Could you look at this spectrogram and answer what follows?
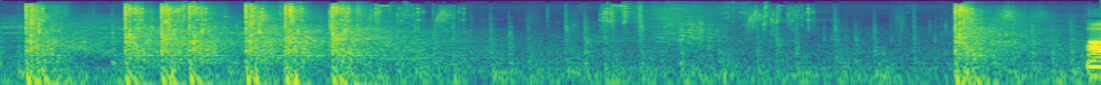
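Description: Gunfire in the video game Control comes as rapid bursts of sharp shots, loud at first, then fading into a quieter rumbling stretch before a final harsh burst near the end.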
